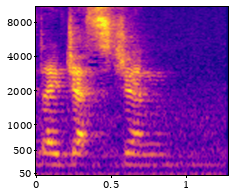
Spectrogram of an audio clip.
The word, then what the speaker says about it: digestion: a tension and then how you pronounce a digestion I will say it's more like a chin sound Shen or shun 20 on how you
